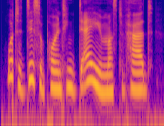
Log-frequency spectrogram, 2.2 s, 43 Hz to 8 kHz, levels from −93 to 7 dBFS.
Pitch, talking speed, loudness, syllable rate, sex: 220 Hz, 220 wpm, -16 LUFS, 5.9 syllables/s, female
